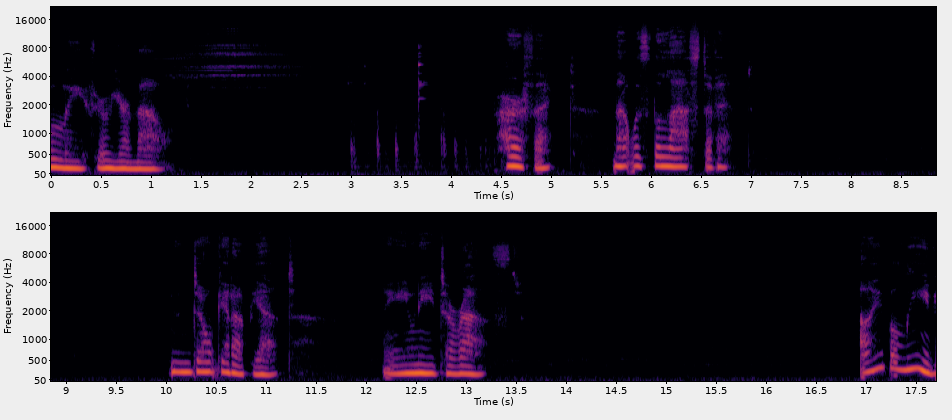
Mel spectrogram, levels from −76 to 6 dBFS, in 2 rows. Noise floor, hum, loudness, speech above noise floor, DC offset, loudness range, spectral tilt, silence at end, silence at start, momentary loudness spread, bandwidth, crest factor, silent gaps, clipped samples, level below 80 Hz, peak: -72 dBFS; none; -32 LUFS; 42 dB; under 0.1%; 13 LU; -6.5 dB/octave; 0 s; 0 s; 22 LU; 14.5 kHz; 20 dB; none; under 0.1%; -74 dBFS; -16 dBFS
